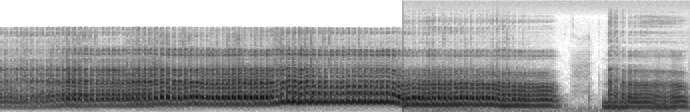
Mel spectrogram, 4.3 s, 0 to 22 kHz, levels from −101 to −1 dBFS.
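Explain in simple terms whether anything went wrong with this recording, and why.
Input switched to a poorer device, from the start to 2.52 s: the music sounds dull, with nothing above 8.8 kHz and a faint extra hiss, then brightens with no gap or jump in loudness. Recording likely began on a narrower-band microphone before moving to the proper one.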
